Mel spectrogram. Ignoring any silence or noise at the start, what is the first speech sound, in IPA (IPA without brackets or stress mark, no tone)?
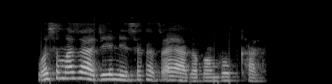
w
